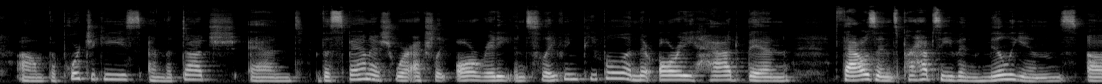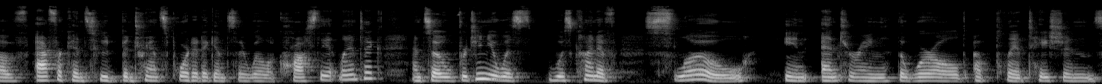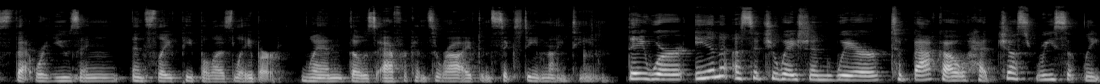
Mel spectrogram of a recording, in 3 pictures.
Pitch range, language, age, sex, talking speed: 160-205 Hz, English, 50-69, female, 130 wpm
